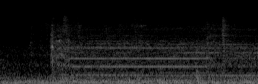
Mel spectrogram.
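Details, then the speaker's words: Canon LBP 3500 laser printer test print after fixing E000 0001 alarm (low fuser temperature): click then steady motor whirr with even feed tones and clean run-through; printing normally. "Như vậy là máy nó đã nhận lệnh nha các bạn đó ra nhữn bạn in"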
